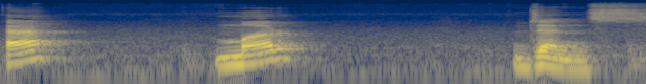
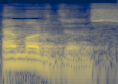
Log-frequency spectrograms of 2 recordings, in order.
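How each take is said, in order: First: Each syllable is said separately with small pauses. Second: The syllables are joined smoothly without pauses.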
